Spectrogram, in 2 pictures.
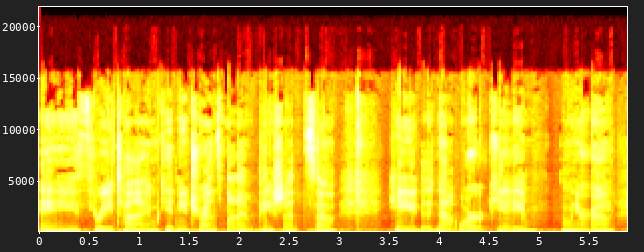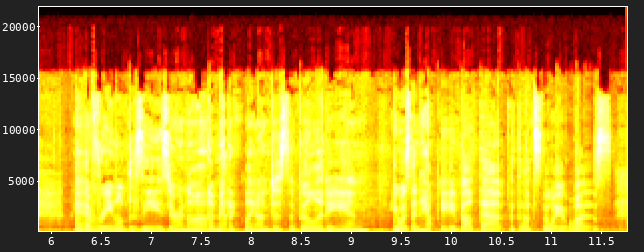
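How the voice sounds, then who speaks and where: Over noticeable background noise, a woman with a Michigan accent speaks at a moderate pace and very even loudness. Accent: Upper Midwest US (Michigan). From Whitehall, west Michigan. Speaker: victim services worker. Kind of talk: casual interview.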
